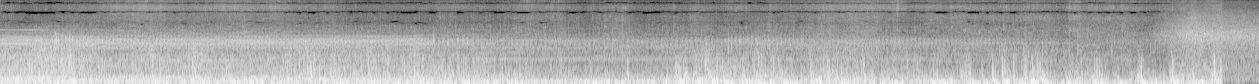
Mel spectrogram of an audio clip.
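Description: Wind buffeting the microphone and choppy water splashing, recorded from a boat under way, with a low engine hum fading in the first seconds. It cuts off suddenly at the end.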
